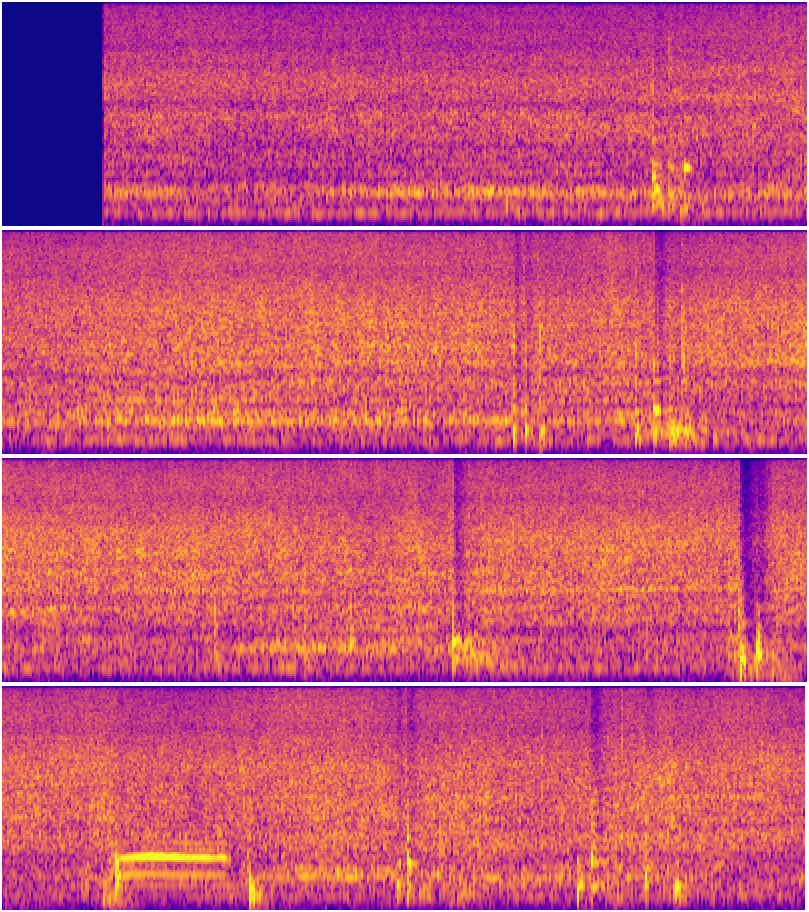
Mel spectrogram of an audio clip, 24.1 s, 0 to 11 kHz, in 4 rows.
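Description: Steady rushing hiss of a wood fire burning under strong draft in the open firebox of steam locomotive 232. It starts just under a second in, with a few faint knocks along the way.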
